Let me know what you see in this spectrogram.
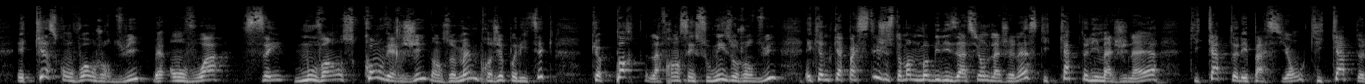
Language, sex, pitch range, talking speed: French, male, 155-210 Hz, 185 wpm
